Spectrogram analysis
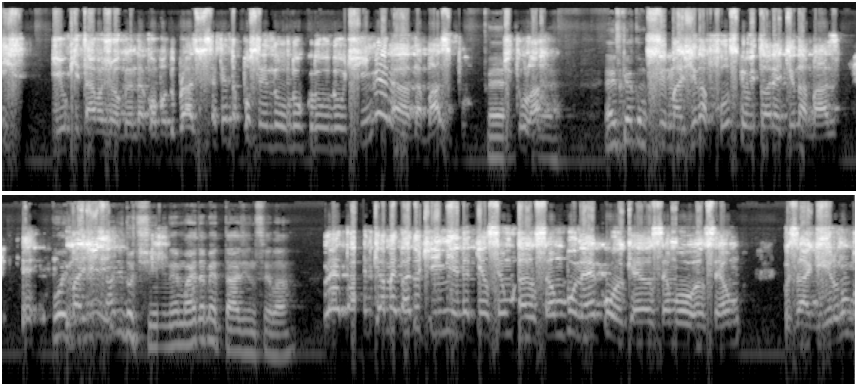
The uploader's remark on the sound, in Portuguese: por telefone com o ex-atacante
